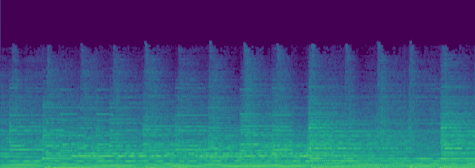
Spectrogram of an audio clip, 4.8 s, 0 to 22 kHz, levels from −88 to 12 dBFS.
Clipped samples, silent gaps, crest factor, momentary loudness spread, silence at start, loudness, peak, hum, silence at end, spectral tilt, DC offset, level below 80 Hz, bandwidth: under 0.1%; none; 12 dB; 3 LU; 0 s; -15 LUFS; -4 dBFS; none; 0 s; -4.5 dB/octave; under 0.1%; -28 dBFS; 16.5 kHz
